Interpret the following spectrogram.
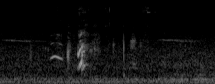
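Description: Yorkshire terrier giving two short, high-pitched yelps in quick succession within the first second, the second louder.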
